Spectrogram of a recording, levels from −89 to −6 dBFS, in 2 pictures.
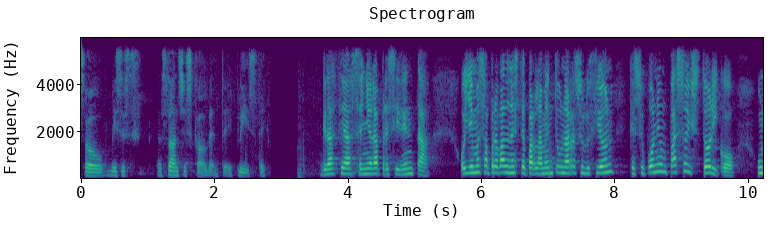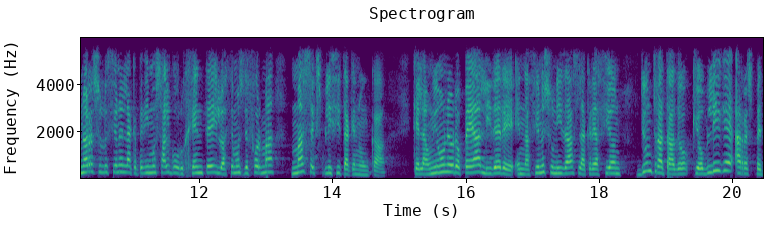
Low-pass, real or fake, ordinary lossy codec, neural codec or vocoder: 5.4 kHz; fake; Opus, 64 kbps; vocoder, 44.1 kHz, 128 mel bands every 512 samples, BigVGAN v2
